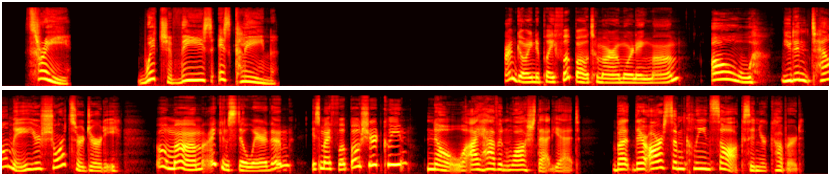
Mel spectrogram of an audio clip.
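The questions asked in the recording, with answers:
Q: Which of these is clean?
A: socks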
